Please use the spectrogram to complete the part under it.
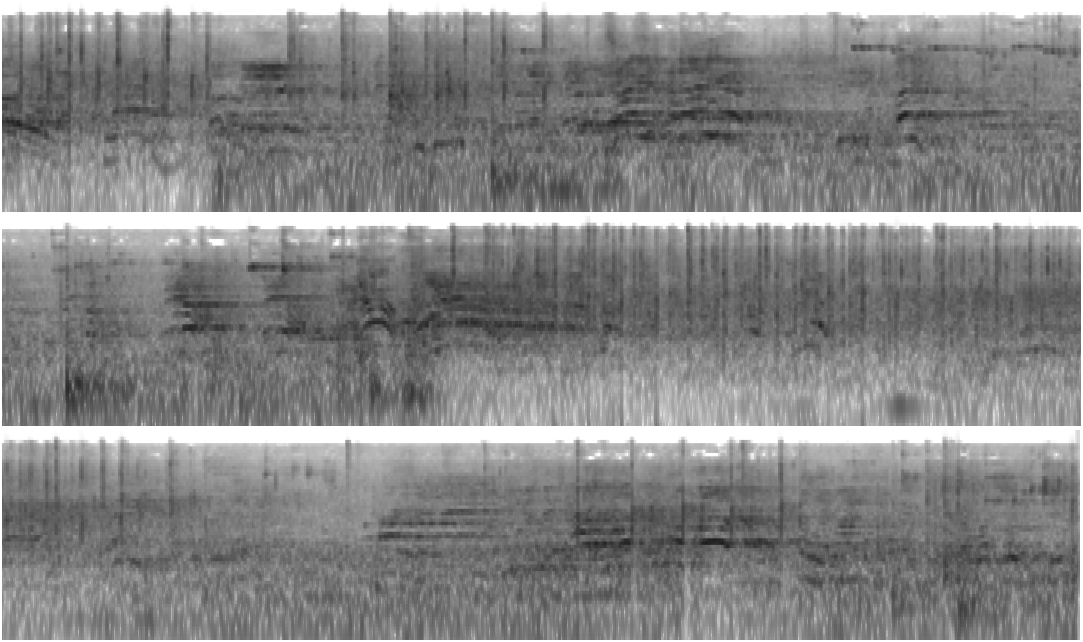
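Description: Men shout and call to each other in a large echoing hall.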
